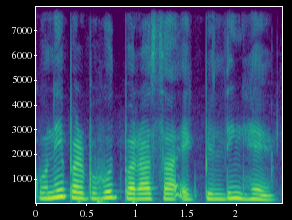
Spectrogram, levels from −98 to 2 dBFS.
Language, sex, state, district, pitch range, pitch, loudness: Hindi, female, Arunachal Pradesh, Lower Dibang Valley, 200-225 Hz, 210 Hz, -16 LUFS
